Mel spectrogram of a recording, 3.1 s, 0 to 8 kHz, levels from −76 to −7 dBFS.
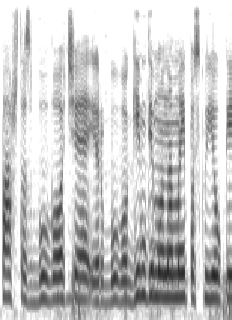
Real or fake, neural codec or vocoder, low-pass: real; none; 7.2 kHz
